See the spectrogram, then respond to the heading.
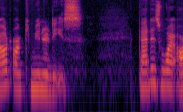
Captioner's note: speaking French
